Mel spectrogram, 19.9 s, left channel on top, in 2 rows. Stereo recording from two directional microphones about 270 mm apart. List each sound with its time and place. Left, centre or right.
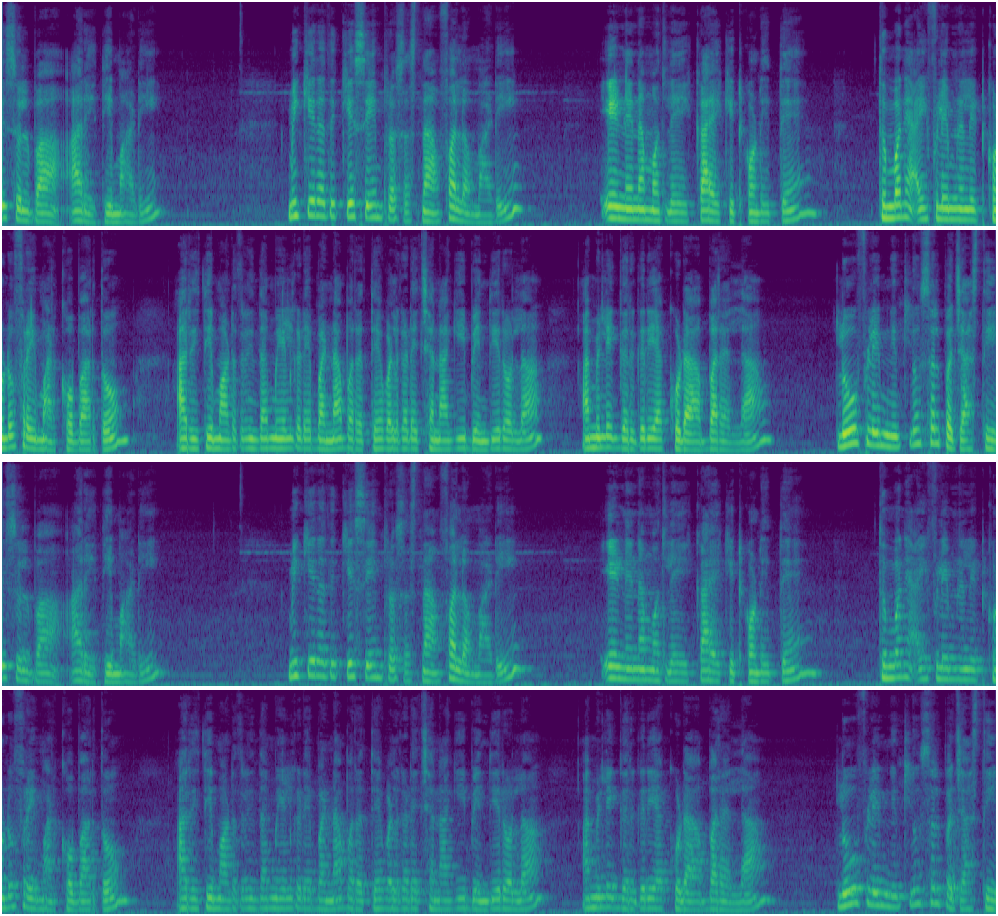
0.1 s speech: centre
2.8 s a woman's voice: centre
